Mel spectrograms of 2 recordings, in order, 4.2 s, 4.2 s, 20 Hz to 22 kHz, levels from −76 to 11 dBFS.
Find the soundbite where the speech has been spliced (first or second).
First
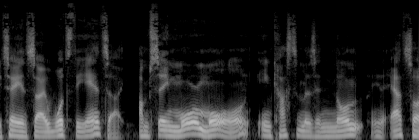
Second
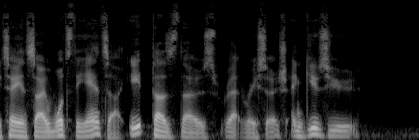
first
